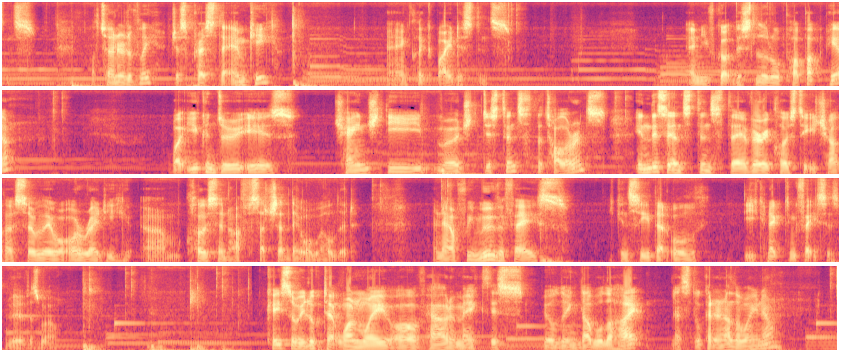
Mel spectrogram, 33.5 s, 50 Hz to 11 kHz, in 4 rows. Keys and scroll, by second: 3.0 m, 22.2 g, 26.0 Escape, 27.1 Tab.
